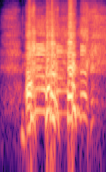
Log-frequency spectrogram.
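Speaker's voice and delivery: high, loud laugh; burst of laughter. Real, not acted. Joking about having no secret account, real loud laugh. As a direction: break out laughing at your own aside. Laughs after own aside.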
